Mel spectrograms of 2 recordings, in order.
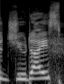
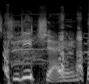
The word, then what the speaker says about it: Giudice: She calls herself Teresa Giudice, but it's Giudice. That's how you say it, Italian.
